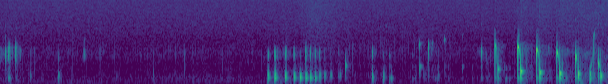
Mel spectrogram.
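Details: Stomach growling (borborygmi): gurgling, bubbling rumbles in irregular bursts, quiet at first, then louder gurgles near the end.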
